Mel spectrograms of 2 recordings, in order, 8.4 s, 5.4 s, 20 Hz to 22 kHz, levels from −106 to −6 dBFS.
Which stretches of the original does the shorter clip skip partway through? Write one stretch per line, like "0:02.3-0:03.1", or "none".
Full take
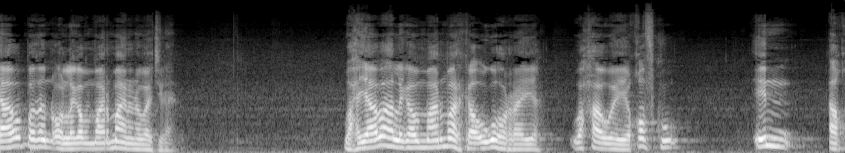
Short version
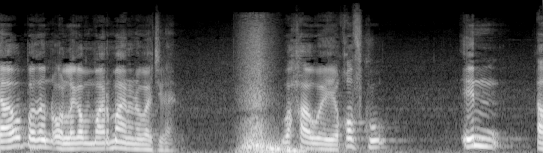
0:02.6-0:05.6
